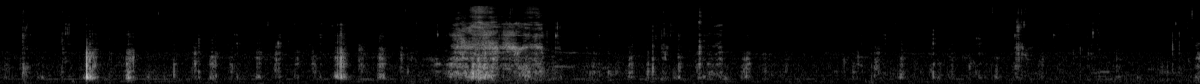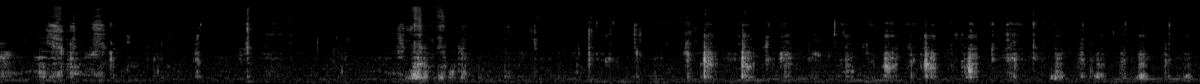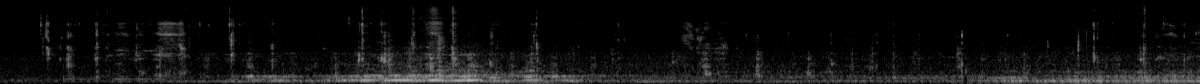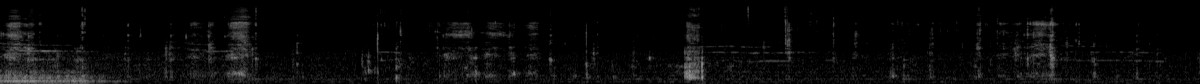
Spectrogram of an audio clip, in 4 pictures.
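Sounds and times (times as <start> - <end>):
chewing with mouth clicks: 0.2 - 43.2, 43.8 - 47.6
low hum: 25.2 - 37.4.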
